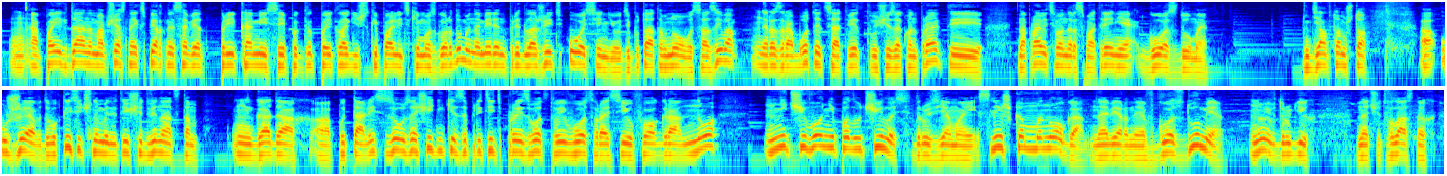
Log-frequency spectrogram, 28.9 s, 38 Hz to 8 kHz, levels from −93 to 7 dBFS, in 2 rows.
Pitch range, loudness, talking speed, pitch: 130-160 Hz, -20 LUFS, 130 wpm, 145 Hz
